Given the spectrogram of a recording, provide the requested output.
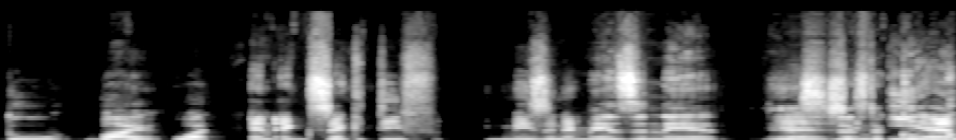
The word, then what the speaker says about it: maisonette: An executive maisonette. Maisonette. Yes, that's the EM. correct pronunciation.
